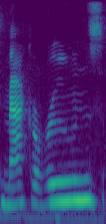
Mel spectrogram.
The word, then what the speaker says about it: macaroon: Macarons are the sandwiches. macaroons are the um coconut.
